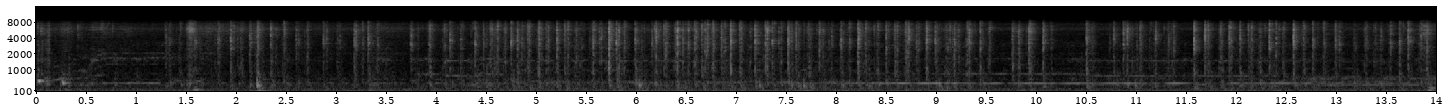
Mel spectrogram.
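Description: Typing on a computer keyboard: rapid, irregular key clicks.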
